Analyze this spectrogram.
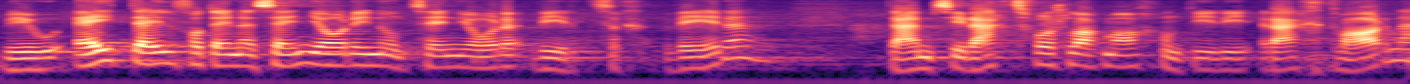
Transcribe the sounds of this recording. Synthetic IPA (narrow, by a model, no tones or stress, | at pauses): ʋɪwɛɪtɛɪlfɔd̥ɛnəsɛnjoːɾɪnəʊntsɛnjoːɾəʋɪɾtsɪχʋɛːɾə | d̥æmsiɾæχt͡sfoːrʃlɑːɡ̥mɑχəʊndɪɾiɾæχtʋɑːɾnæ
